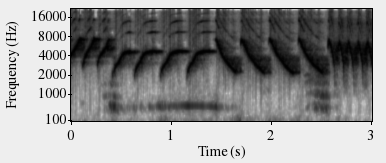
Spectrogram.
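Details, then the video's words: Canary (kenari) song: loud, fast series of slurred whistles, first rising sweeps, then long descending whistles, ending in a rapid trill of repeated notes, with a soft lower buzzy tone underneath. "Kenari gacor"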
